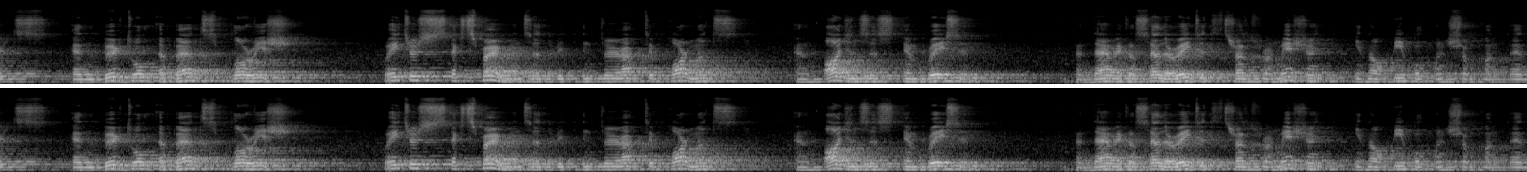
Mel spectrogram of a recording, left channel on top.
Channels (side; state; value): both; identical; correlation 1.00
